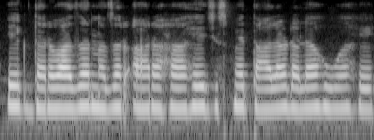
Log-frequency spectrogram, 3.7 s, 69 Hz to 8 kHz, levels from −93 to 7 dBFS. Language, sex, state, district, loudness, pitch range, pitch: Hindi, female, Madhya Pradesh, Bhopal, -17 LUFS, 205-215 Hz, 210 Hz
